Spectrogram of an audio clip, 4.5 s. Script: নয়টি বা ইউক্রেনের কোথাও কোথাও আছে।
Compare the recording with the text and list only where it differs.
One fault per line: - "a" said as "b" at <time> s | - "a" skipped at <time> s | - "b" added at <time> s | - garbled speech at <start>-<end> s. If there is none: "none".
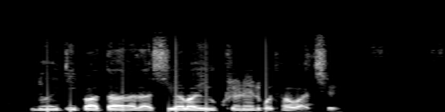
- "পাতা রাশিয়া" added at 0.8 s
- "কোথাও" skipped at 2.9 s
